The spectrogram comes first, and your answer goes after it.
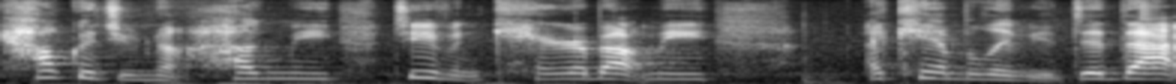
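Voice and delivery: angry, accusing voice loaded with anger. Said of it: "coming from this place of anger".

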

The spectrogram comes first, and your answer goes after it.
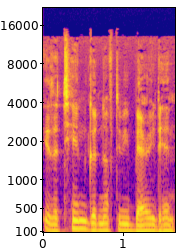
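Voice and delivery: ordinary talk

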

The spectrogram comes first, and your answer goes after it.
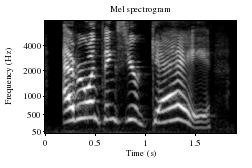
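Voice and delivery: play-acted, high, shouted yell. Recounting a story, the speaker re-enacts yelling it at someone: retelling own yell. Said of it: "I was yelling the story".

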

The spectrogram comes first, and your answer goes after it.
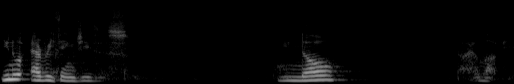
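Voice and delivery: acted sorrowful, hurt, brokenhearted, grieved tone. Showing how Peter likely answered Jesus: grieved, brokenhearted tone. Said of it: "It says he was grieved".

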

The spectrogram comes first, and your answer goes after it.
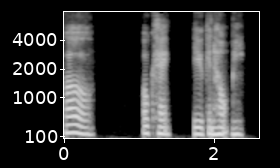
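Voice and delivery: normal talking voice

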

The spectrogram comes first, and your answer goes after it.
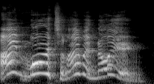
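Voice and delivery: very high, loud, squeaky lemur voice. Describing the Madagascar sidekick Mort, speaker does a Mort impression. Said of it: "It's a pretty good impression for me".

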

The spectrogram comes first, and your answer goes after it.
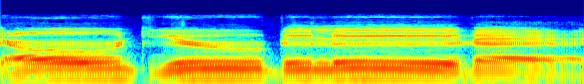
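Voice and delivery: very ghostly, spooky voice. Retelling a cartoon ending where Tom answers the radio, in Tom's ghostly voice. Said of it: "in a very ghostly voice".

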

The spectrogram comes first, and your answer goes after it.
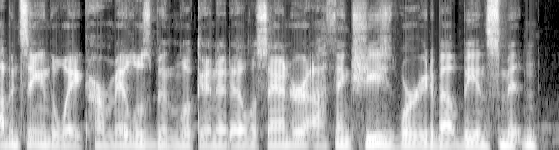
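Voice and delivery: theatrical stage whisper, leaning in. Voicing Gundren as he leans in, in a stage whisper. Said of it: "do a stage whisper and go".

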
